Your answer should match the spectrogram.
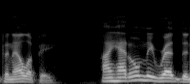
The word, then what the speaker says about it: Penelope: a top pick but i pronounced it to rhyme with cantaloupe i remember my cousin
